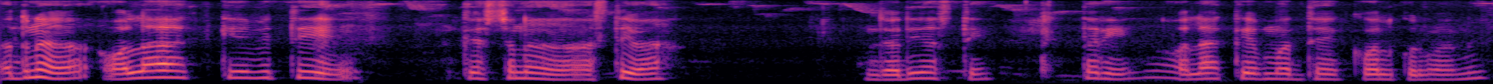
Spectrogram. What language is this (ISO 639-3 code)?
san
